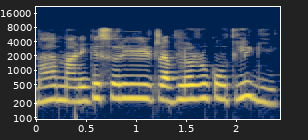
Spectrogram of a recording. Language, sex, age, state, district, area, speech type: Odia, female, 18-30, Odisha, Kalahandi, rural, spontaneous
